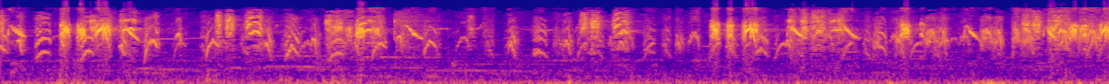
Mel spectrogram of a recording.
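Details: Crimson sunbird (sogon), used as a lure to get other sogon birds to sing. Rapid, very high, sharp chirps and twitters come in dense bursts of about half a second, almost without pause, over a faint low background hum.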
